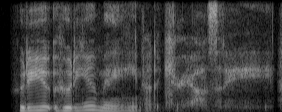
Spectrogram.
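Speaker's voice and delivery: unvoiced, hushed question; whisper. Real, not acted. Streamer asking a viewer their main, in a whisper. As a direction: lean in and whisper it.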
